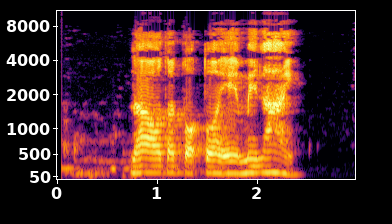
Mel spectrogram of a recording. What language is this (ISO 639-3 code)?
tha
